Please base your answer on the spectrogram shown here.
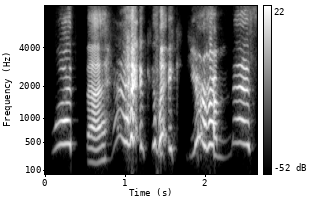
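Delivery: high, slow mock disbelief; shocked viewer. Viewer meeting her, mock shocked at her mess. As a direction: play a stunned friend seeing her mess. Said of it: "you'd be like".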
